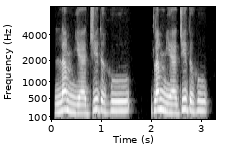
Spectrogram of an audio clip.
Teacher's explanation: Make sure you don't elongate the hu.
